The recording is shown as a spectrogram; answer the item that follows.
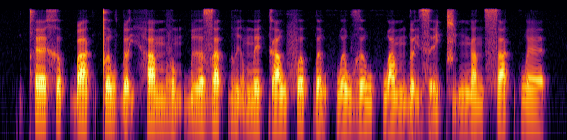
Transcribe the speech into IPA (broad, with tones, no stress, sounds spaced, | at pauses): t̪ʰ ɛ˧ x ə˨˩ p̚ ɓ a˨˩ k̚ t̪ ə˧ w ɗ ə̰˧˨ j h a˧ m v ə̰˧˨ m ɓ ɨ˧ ə̯ z a˦˥ t̚ v ḭ˧˨ ə̯ m e˧ k a˨˦ w f əː˦˥ p̚ l ə̰˧˨ w h w ə˨˦ w ɣ ə˧˩ w h w a˨˦ m ɗ ə̰˧˨ j z ḛ˧˥ t͡ɕ ḭ˧˥ ŋ a˧˩ n s a˦˥ k̚ h w ɛ˨˩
